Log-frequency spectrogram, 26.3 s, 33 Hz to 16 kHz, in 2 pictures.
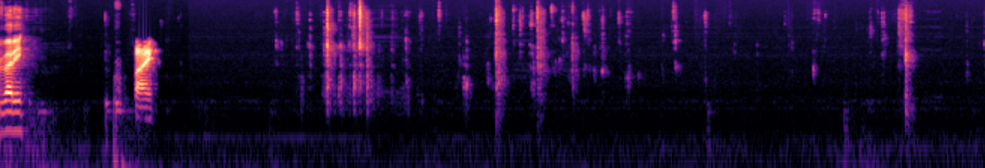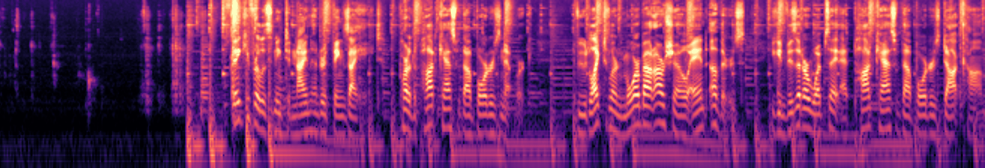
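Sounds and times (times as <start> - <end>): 
speech: 0.0 - 0.4, 1.8 - 2.1, 16.2 - 26.2
pet chewing and crunching its food: 3.6 - 15.8.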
